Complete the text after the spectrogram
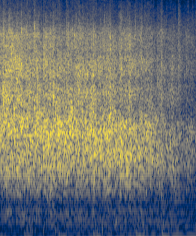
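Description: A crowd claps steadily in a dense, continuous round of applause, loud and sustained throughout, tapering off slightly at the very end with no voices over it.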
